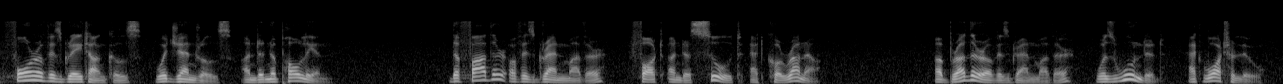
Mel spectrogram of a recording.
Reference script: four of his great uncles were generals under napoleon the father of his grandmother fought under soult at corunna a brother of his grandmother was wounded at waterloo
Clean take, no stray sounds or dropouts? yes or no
yes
